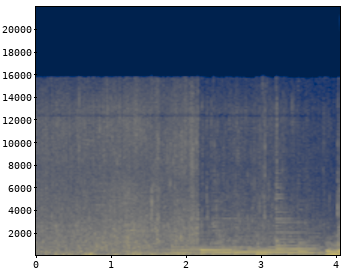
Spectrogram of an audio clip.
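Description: Rushing wind and water as two lashed-together sailing canoes move under sail, fading about halfway through as music with long held notes comes in.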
